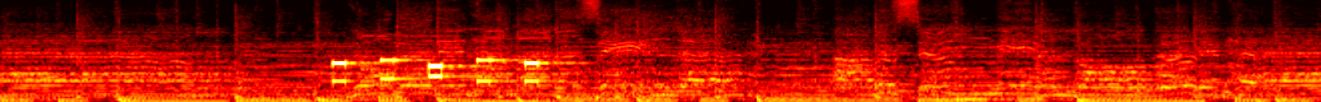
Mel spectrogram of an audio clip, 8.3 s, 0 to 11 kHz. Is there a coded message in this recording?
Yes: DTMF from 2.1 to 3.4 s, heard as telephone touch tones, dialled by machine, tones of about 90 ms, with room echo. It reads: 26732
